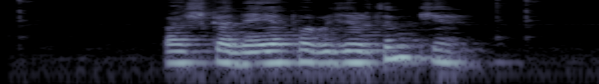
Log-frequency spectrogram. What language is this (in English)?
Turkish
